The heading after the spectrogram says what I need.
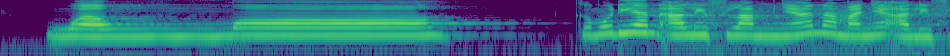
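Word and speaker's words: والله: Wallah. Lam jalalah dibunyikan secara tafkhim karena huruf sebelumnya yang waw berbaris fathah. Maka dibacanya tebal, pangkal lidah dinaikkan. Wallah.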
